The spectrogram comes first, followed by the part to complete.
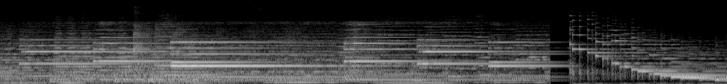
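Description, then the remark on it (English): A clock strikes twelve, heard as resonant, bell-like strokes whose bright overtones hum on between hits, the last one left to ring out and fade slowly. No voices are heard. “She quite forgot her godmother's order to her, so that she heard the clock begin to strike 12, when she thought it could not be more than 11.”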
